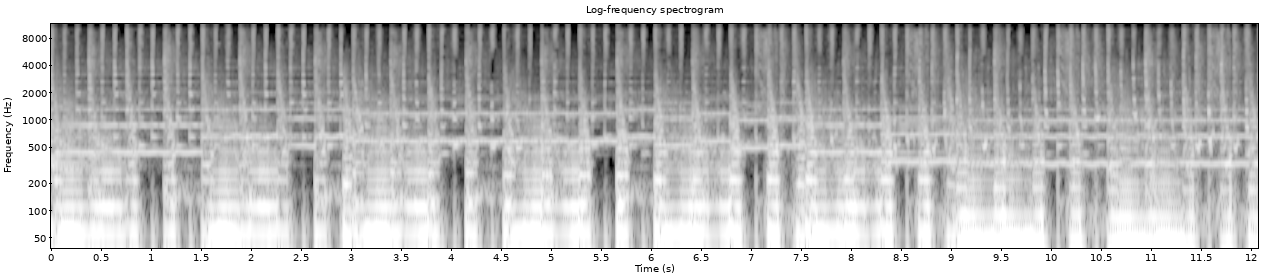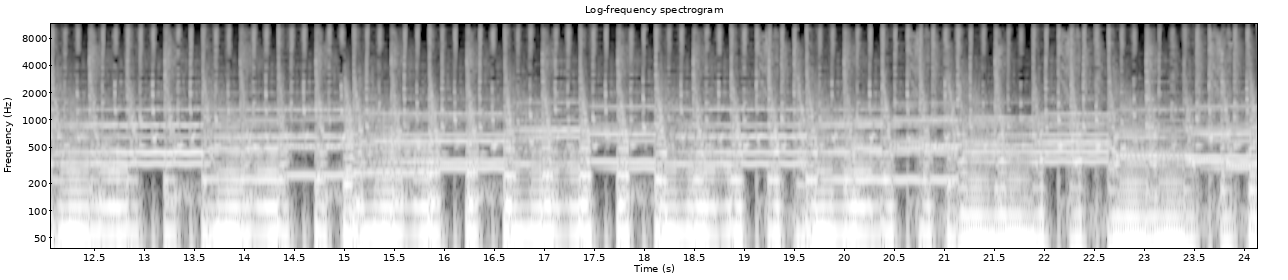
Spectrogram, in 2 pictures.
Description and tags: Looped game menu music that I made in ableton but will probably not use
electronic, loop, music, synth, theremin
